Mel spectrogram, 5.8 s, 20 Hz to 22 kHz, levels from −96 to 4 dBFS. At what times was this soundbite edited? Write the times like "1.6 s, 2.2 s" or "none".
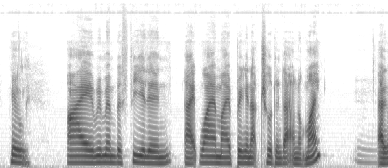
none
